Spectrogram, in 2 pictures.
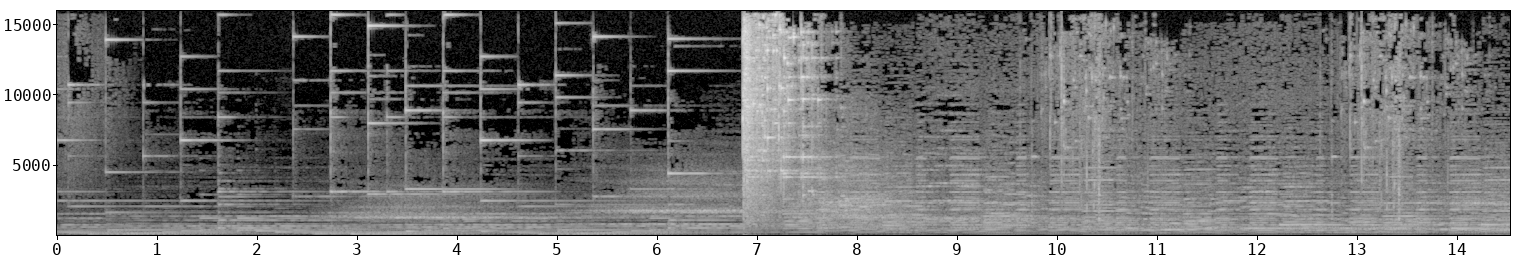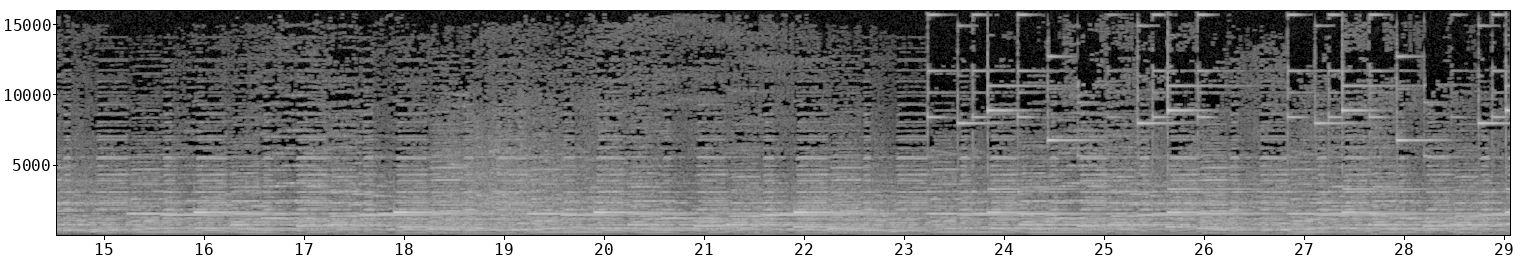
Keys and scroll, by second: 1.0 ctrl+c, 1.3 ctrl+v, 2.0 ctrl+c, 2.2 ctrl+v, 3.0 ctrl+c, 3.2 ctrl+v, 6.6 alt+x, 8.6 z, 10.4 ctrl+c, 10.7 ctrl+v, 12.2 ctrl+c, 12.4 ctrl+v, 13.2 ctrl+c, 13.4 ctrl+v, 14.0 ctrl+c, 14.2 ctrl+v, 15.1 z, 18.1 x, 20.6 ctrl+s, 21.7 ctrl+a, 23.1 ctrl+a, 24.5 space.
